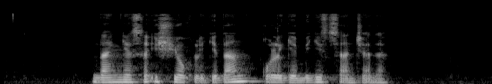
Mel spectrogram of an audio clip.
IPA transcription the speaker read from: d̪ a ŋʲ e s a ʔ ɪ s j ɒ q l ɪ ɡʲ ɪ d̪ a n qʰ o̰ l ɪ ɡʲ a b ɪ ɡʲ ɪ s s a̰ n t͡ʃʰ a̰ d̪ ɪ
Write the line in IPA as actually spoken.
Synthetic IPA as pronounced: d̪ a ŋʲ a s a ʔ ɪ ʃ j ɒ q l ɪ ɡʲ ɪ d̪ a n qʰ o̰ l ɪ ɡʲ a b ɪ ɡʲ ɪ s s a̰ n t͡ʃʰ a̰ d̪ ɪ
